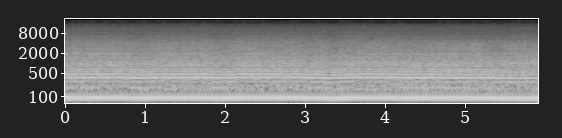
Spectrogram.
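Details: Craftsman mower, Briggs Quantum 128T02 single-cylinder, after removing a nest and fixing the choke vane: a steady, even idle with a smooth drone and no misses; the choke now turns off and it runs well, with only a slight occasional stutter.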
